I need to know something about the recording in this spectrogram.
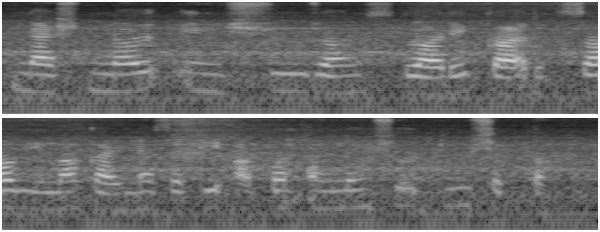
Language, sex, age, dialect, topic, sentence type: Marathi, male, 18-24, Standard Marathi, banking, statement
